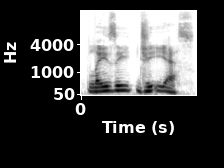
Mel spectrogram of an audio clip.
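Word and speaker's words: Iazyges: And the Lazyges, which is actually, that's the correct pronunciation. I heard that word too many times in YouTube videos, but it's a funny name because it's spelled Lazy G-E-S. – Oh. – So it's Lazyges.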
